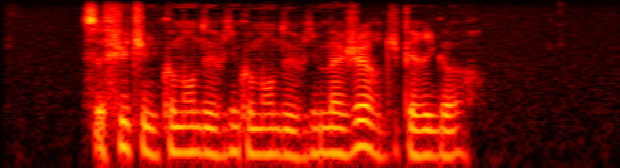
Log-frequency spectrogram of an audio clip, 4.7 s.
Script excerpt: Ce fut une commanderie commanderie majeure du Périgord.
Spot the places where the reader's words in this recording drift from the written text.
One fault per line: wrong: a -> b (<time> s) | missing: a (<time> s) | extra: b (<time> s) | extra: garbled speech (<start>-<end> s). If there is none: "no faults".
no faults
